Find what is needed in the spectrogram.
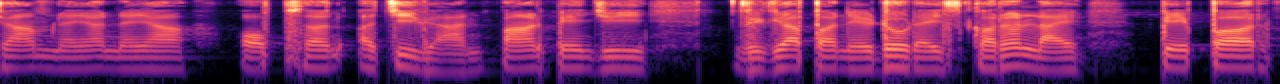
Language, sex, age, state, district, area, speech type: Sindhi, male, 30-45, Gujarat, Kutch, rural, spontaneous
